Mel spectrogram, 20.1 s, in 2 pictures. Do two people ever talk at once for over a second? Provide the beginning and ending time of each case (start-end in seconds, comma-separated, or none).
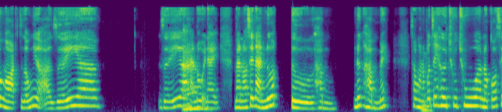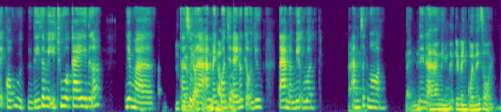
13.6-14.9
